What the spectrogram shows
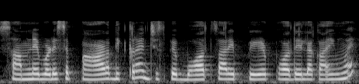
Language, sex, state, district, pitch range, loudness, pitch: Hindi, female, Jharkhand, Garhwa, 235-250 Hz, -15 LUFS, 240 Hz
